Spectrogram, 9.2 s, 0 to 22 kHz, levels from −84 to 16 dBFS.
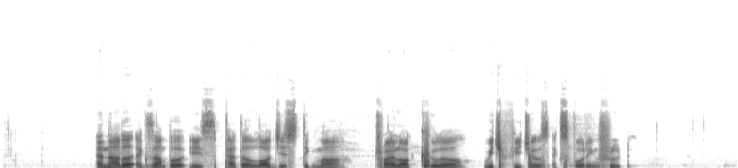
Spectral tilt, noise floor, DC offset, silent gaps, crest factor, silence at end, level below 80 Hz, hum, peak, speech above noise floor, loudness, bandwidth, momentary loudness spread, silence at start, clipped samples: -4 dB/octave; -75 dBFS; under 0.1%; none; 18 dB; 1.5 s; -70 dBFS; none; -2 dBFS; 57 dB; -19 LUFS; 9.2 kHz; 10 LU; 1.2 s; under 0.1%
